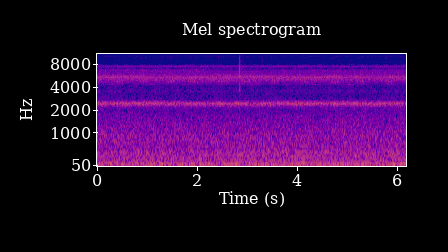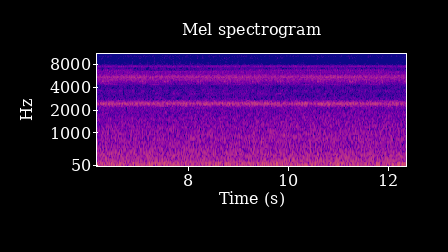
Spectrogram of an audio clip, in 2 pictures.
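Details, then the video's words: Cicadas in Omaha singing loudly on a summer night, forming an even, sustained high-pitched whine with several stacked tones. A single sharp click sounds near three seconds. "Cicada Sounds for Sleep"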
